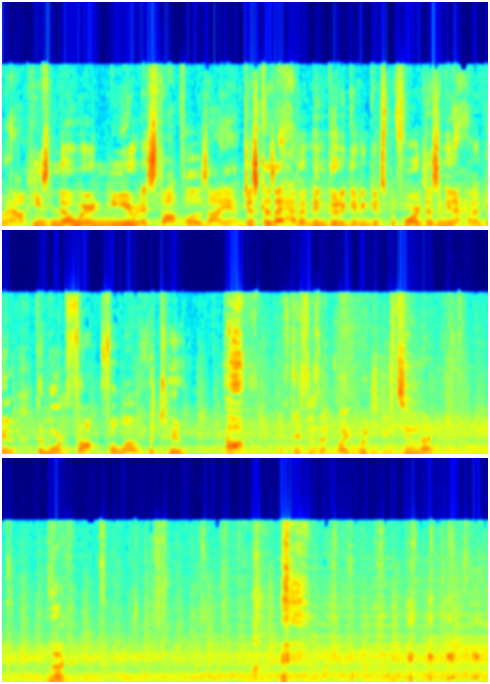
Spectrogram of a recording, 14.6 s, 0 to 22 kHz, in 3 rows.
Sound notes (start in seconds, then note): 7.1 gasps; 11.0 intense suspense music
